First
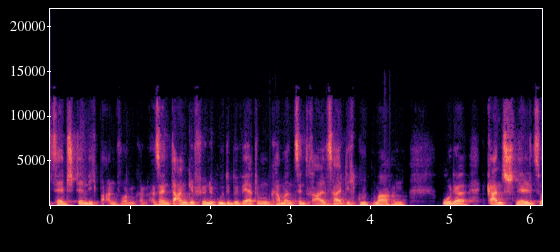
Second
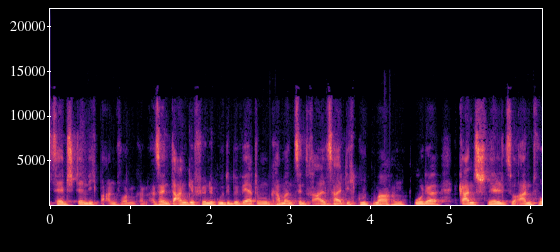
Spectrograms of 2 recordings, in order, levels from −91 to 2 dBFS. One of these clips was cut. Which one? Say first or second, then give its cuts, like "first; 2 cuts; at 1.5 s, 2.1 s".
second; 1 cut; at 4.5 s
